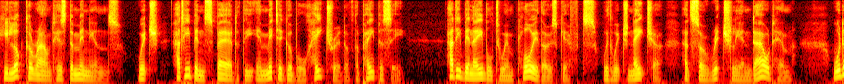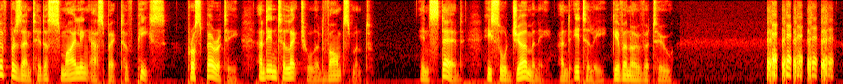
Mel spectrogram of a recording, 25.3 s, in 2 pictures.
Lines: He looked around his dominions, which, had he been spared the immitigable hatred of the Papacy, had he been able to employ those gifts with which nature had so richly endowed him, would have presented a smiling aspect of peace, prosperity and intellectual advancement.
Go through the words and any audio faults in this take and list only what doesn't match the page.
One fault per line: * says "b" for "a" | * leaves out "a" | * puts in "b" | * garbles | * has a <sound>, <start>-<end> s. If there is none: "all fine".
* puts in "Instead he saw Germany and Italy given over to"
* has a laugh, 24.2-25.2 s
